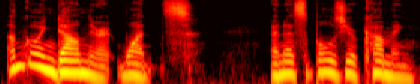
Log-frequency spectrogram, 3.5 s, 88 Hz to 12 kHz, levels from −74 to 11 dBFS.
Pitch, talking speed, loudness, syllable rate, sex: 170 Hz, 190 wpm, -20 LUFS, 5.8 syllables/s, male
